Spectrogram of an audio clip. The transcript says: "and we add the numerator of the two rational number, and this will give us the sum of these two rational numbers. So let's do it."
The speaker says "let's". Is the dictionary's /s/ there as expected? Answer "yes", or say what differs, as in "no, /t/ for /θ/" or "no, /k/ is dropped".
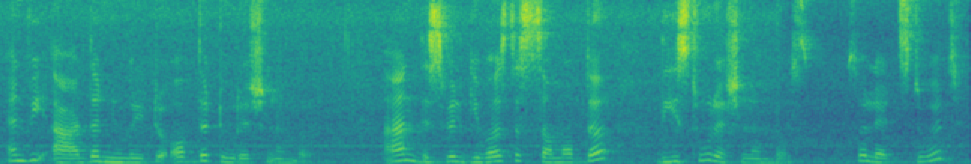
yes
